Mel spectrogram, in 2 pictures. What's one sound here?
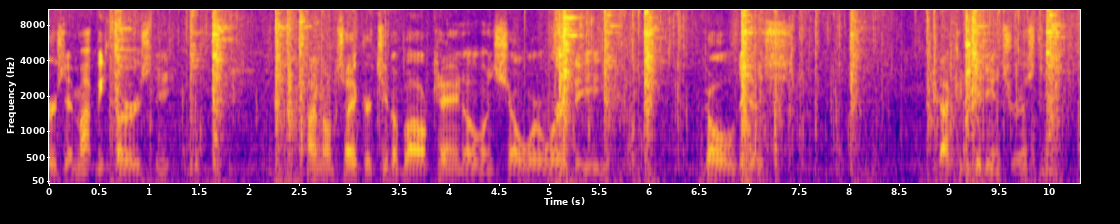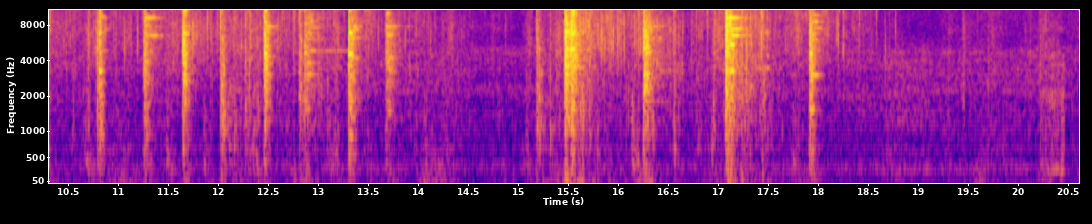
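A pickaxe strikes rock in sharp, repeated knocks.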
